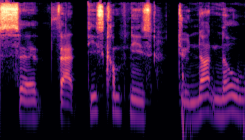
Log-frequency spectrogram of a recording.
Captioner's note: speaking French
